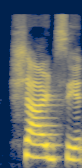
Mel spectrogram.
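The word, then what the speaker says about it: shadcn: like Shard CN I don't know how to pronounce that it's Shard CN s h a d CN yeah absolutely so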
